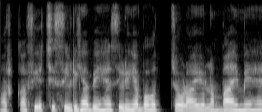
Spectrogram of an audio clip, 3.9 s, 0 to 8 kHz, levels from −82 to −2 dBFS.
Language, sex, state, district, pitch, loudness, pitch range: Hindi, female, Chhattisgarh, Bastar, 195 Hz, -17 LUFS, 190-205 Hz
